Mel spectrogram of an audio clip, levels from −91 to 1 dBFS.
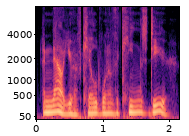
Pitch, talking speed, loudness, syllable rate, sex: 105 Hz, 280 wpm, -16 LUFS, 6.2 syllables/s, male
